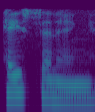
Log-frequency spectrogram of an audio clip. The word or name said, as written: hastening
